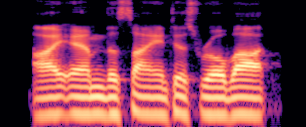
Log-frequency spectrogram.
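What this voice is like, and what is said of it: Deadpan robotic voice. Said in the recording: “my impression of her ... That's pretty much deadpan. ... so very robotic”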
